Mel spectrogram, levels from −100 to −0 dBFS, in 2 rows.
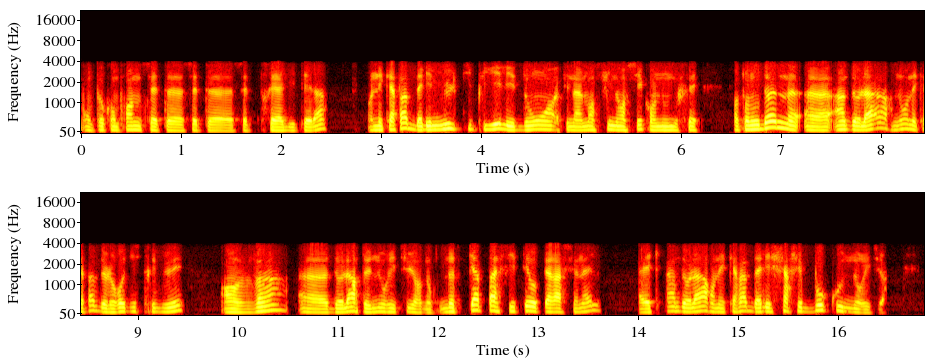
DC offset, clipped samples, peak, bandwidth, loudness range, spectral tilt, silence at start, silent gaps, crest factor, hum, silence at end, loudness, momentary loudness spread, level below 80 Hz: under 0.1%; under 0.1%; -2 dBFS; 4.1 kHz; 3 LU; -7.5 dB/octave; 0 s; none; 20 dB; none; 0.4 s; -22 LUFS; 9 LU; -60 dBFS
